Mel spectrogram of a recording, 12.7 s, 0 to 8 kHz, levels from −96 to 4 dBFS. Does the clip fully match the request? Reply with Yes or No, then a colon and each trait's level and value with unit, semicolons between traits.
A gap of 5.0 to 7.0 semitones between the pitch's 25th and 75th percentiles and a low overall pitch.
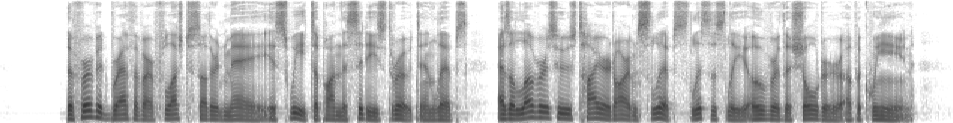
No: average, 3.9 semitones; low, 100 Hz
